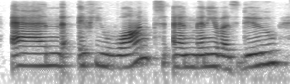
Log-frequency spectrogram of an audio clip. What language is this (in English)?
English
